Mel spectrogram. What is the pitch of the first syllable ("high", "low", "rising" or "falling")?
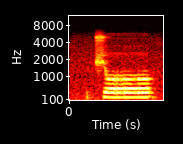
high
